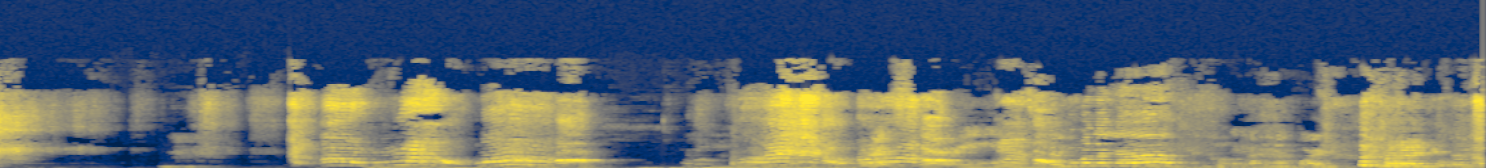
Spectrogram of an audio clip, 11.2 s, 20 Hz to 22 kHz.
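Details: Newborn baby girl, 3200 g, just after normal spontaneous vaginal delivery: repeated vigorous cries, a normal newborn cry, with adult voices and room noise behind.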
